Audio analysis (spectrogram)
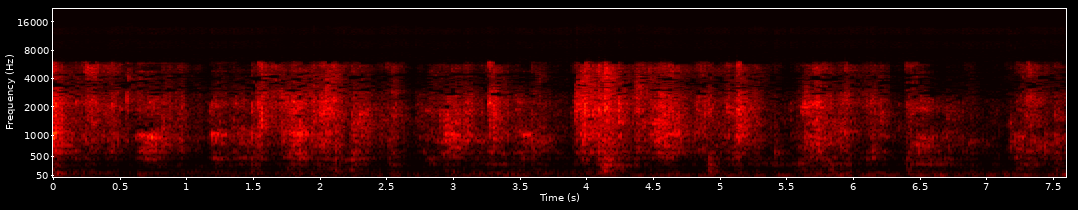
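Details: Wild boars fighting, giving harsh, noisy squeals and grunts in irregular bursts about every half second to second, some louder rasping outbursts, with a faint background hiss throughout.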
